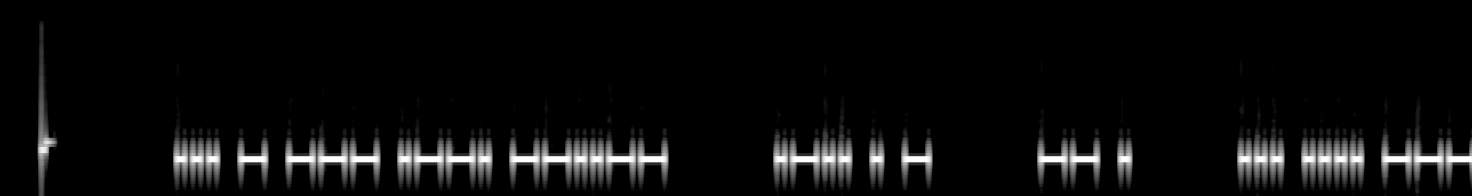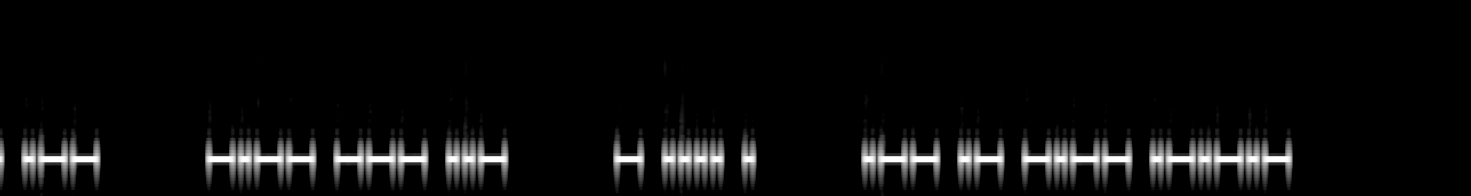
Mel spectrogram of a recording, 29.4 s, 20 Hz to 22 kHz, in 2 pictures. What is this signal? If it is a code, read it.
Morse code, heard as a keyed tone, about 16 wpm, 700 Hz. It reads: STOP, LET ME SHOW YOU THE WAY.
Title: 2x Word-Spacing - Sentences from Top 300 Words - 15wpm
